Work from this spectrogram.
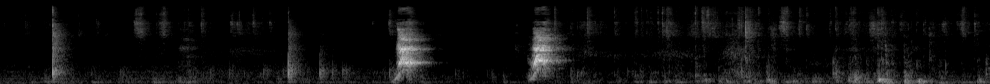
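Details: Shetland Sheepdog puppies, 11 weeks old, in rough play; a few sharp high barks stand out between quieter scuffles and soft growls, two loud barks close together midway.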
